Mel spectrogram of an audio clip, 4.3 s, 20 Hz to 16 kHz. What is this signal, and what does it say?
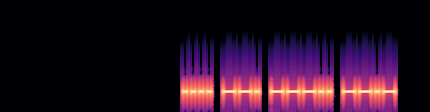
Morse code, heard as a keyed tone, about 28 wpm, 700 Hz. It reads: HG8Q
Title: DXCC-100 Call Signs - 4 Characters - 30wpm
